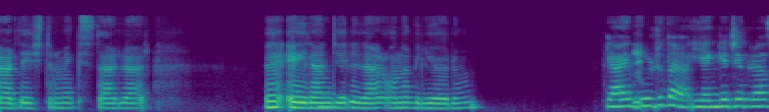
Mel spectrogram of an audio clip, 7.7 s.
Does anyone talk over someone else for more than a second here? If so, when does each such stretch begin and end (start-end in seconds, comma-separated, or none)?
none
